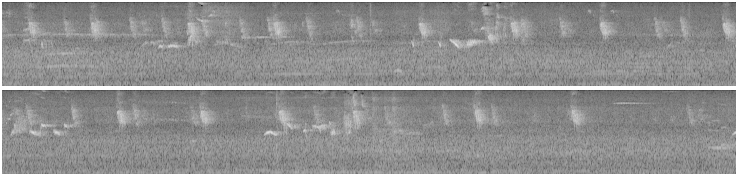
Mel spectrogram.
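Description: Several small birds chirping and calling in short, quick notes throughout, over a steady low background rumble.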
